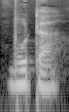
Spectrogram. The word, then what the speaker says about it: Butter: say butter in German it's the same like English one uh the spelling is same you can see butter but you're saying German buha okay the buha so butter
